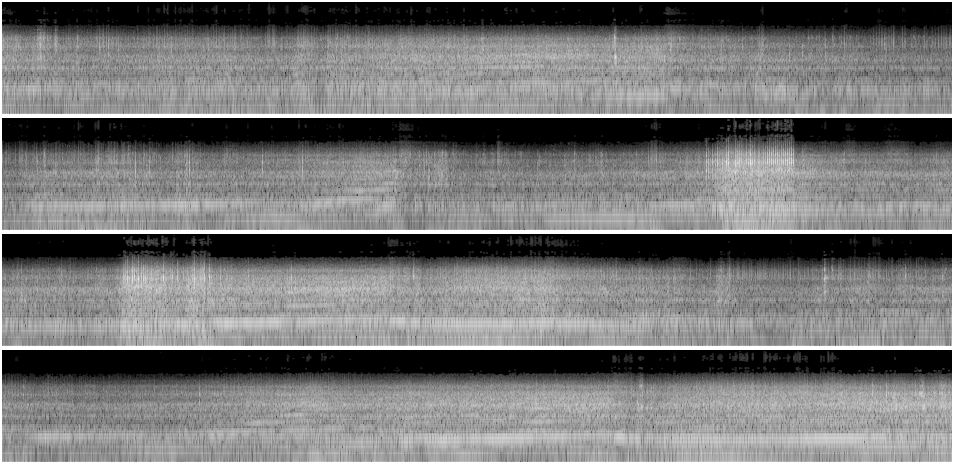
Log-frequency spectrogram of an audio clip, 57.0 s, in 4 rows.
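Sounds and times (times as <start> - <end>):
race car engine accelerating: 0.0 - 57.0
loud rush of noise: 24.8 - 27.7.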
